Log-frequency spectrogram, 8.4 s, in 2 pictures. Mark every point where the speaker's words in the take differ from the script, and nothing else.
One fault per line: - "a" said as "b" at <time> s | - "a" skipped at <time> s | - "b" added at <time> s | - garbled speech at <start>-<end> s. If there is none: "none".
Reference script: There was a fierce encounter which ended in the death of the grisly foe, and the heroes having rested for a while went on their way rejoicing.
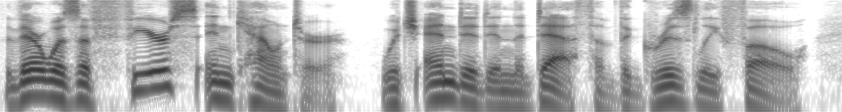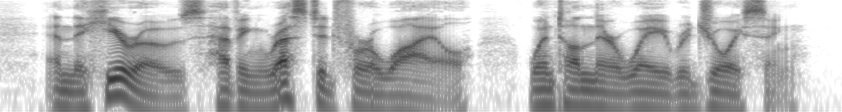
none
